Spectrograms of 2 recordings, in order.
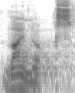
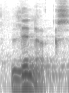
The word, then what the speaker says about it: Linux: his name um linus it was known as linux or linux as some people pronounce it and linux is the kernel that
